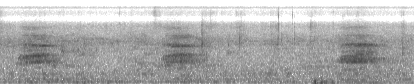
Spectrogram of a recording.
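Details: A kitten meows three times, each call a short, clear, high cry roughly two seconds apart, over quiet background hiss.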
